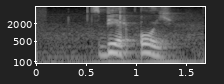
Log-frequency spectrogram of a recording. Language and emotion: Russian, neutral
